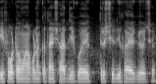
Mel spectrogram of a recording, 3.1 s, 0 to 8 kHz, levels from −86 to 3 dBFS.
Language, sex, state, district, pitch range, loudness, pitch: Rajasthani, male, Rajasthan, Nagaur, 105-110 Hz, -17 LUFS, 105 Hz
